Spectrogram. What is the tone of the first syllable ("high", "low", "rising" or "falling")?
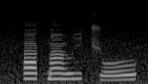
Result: high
